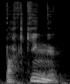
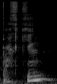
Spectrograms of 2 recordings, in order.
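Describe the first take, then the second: First: The word ends with an added schwa vowel. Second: The word ends without any schwa vowel. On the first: "Si je mets un cheval à la fin" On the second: "un mot qui n'est pas censé avoir de cheval à la fin"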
